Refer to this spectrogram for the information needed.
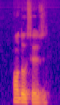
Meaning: female equivalent of endosseur
- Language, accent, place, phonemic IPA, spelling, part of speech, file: French, France, Lyon, /ɑ̃.dɔ.søz/, endosseuse, noun, LL-Q150 (fra)-endosseuse.wav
